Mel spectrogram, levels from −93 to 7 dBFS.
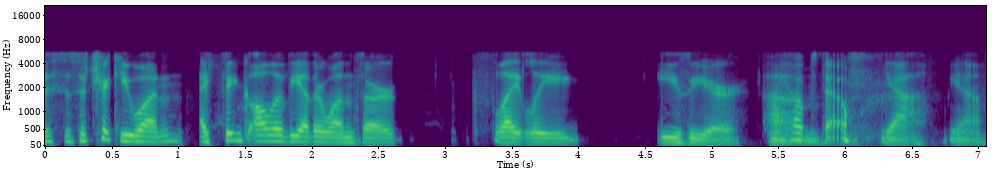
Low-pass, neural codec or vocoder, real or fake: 5.4 kHz; none; real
